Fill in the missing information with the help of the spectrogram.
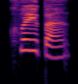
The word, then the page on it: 亏本: kuī běn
